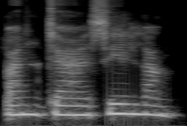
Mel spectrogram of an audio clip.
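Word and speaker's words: Pañcasīlaṃ: hi ban ca si la lòng Đúng rồi, con thêm một gợi ý nữa là chữ C này đọc là chữ chờ nha. Panchasilam.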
